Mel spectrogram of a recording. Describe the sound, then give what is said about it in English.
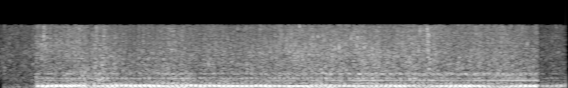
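A loud, steady boat engine drones on the water of the Pearl Estuary, a busy shipping channel in China, a deep rumbling hum with a constant tonal whine, running continuously with no voices. “The Pearl Estuary has become one of the busiest shipping channels in China, and the dolphins are constantly bombarded with sound.”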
